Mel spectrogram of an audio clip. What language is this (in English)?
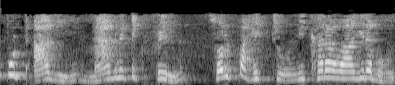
Kannada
